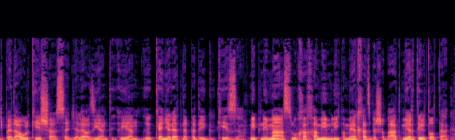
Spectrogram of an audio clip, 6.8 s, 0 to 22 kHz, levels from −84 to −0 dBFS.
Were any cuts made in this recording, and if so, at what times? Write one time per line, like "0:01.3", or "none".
0:03.7
0:05.1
